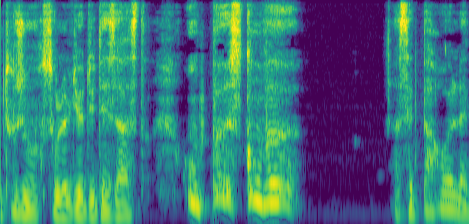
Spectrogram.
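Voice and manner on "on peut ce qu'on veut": ordre lancé très haut, impérieux; appel impérieux. A narrator's reading. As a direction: exhorter la foule d'une voix qui commande. Le souverain harangue les pompiers. (le souverain exhorte les pompiers, voix impérieuse et haute)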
